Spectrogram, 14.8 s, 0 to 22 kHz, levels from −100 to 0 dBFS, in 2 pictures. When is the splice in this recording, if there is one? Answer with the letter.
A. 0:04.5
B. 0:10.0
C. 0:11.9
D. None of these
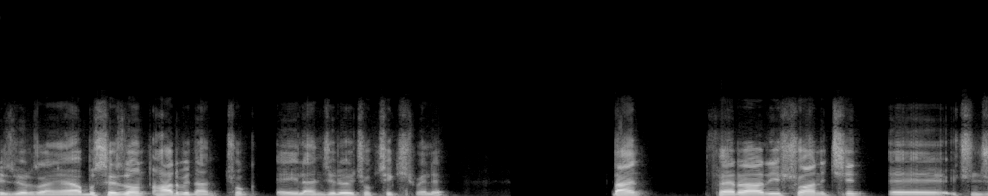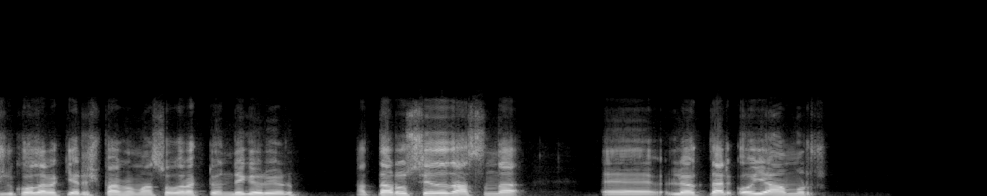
B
